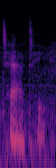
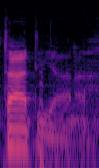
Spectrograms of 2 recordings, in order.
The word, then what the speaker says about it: Tatiana: No, I said Tatiana. You said Tati. So it's Tatiana.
